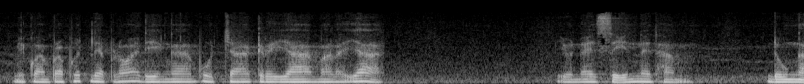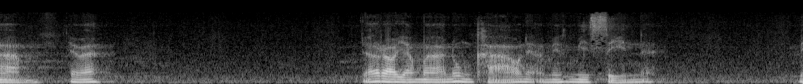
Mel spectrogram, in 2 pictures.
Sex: male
